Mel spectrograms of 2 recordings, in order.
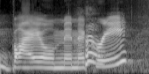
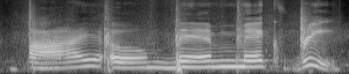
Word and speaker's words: biomimicry: yeah here we go biomimicry could you one more time yes please bio memory free how many was that five mi five five syllables one two three four five whoa how that means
